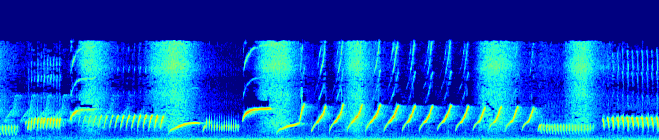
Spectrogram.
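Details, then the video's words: A white canary sings rolling trills and rising whistles: a buzzy pulsed phrase, quick upward slurs repeated in a steady run, a low buzzy burst, then another rapid trill. "White Canary Bird Singing | Sound of nature | Canary song"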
